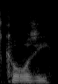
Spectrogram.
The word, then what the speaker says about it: Causey: Two syllables, Causey. Exactly right.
